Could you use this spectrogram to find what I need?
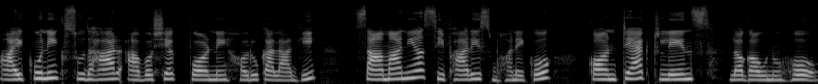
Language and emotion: Nepali, neutral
